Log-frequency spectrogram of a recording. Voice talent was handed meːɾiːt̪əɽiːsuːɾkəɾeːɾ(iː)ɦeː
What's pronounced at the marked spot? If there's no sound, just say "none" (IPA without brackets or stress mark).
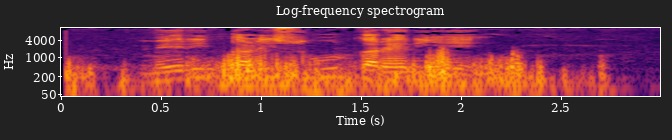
iː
